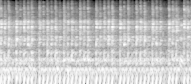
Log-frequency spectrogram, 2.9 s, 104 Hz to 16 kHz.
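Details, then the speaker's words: Johnson 15 hp two-stroke short-shaft outboard, around 1995–96, just after fitting a new fuel connector, filter and lines: an uneven, stumbling idle of about three pulses a second; it is not idling as well as it should. Rough idle. "all right got that new fuel connector on so let's send it that was easy it's running a little rough"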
